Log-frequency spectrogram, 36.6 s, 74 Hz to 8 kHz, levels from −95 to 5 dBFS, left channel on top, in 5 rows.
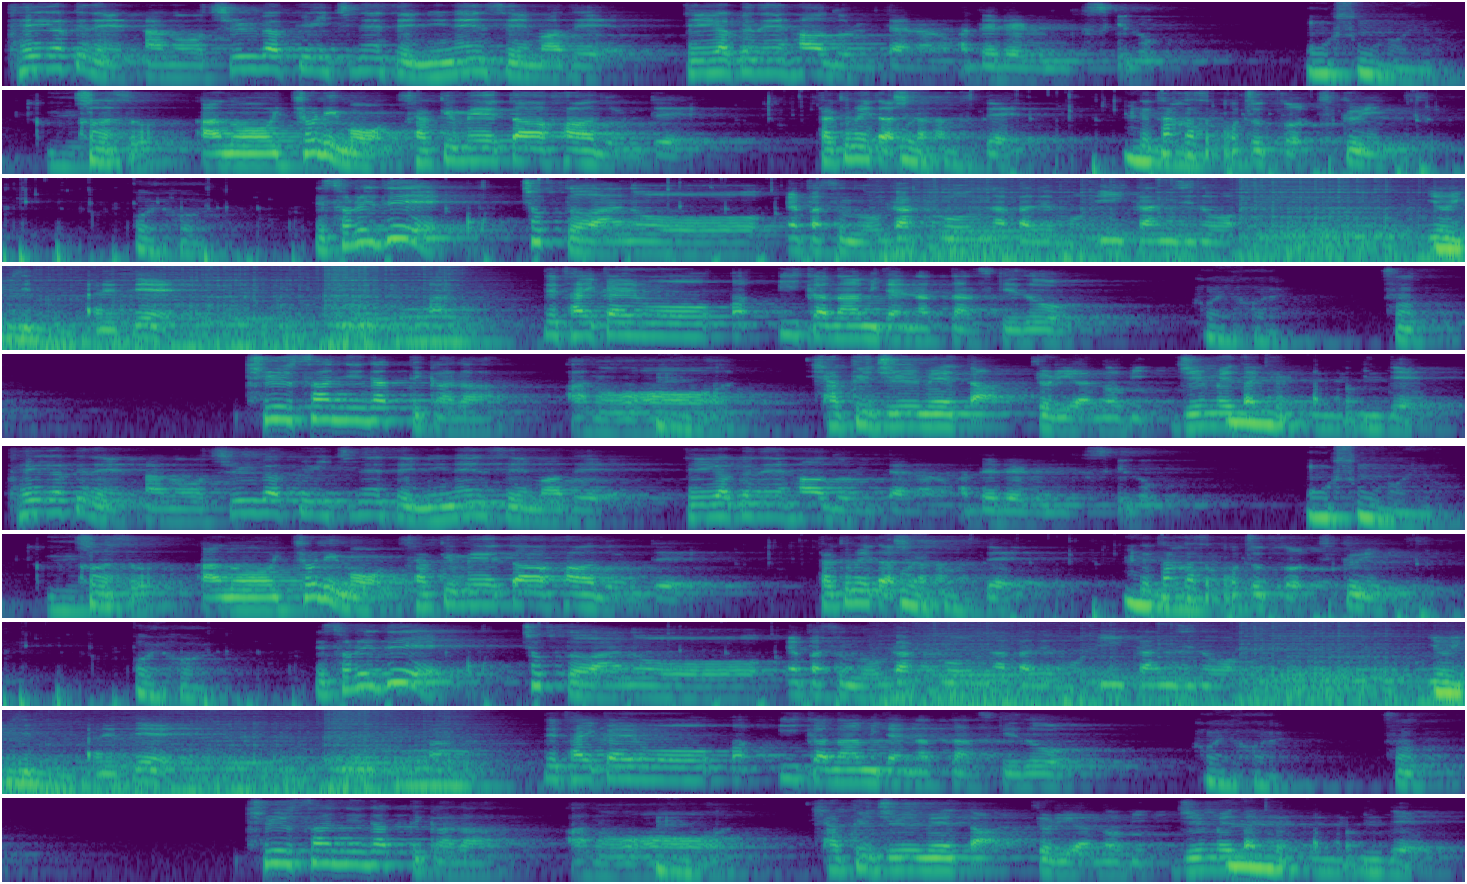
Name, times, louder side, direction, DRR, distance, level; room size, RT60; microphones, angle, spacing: voice 1, 0.0-3.1 3.4-5.8 7.7-10.8 11.4-12.4 13.0-14.3 16.2-16.8 17.2-20.8 21.7-21.9 22.4-22.8 24.1-24.2 24.6-27.3 28.9-29.0 30.5-31.8 32.1-32.9 33.3-35.5 36.2-36.4, left 2 dB, 40° left, 9 dB, 1.4 m, -29 dB
voice 2, 6.5-7.2 7.5-7.8 11.8-12.1 12.9-13.4 15.3-15.7 21.8-22.3 23.8-24.3 27.9-28.3 32.5-32.8 35.4-36.3, right 2 dB, 20° right, 6 dB, 0.8 m, -30 dB
Fill (with liquid), 11.1-19.2 20.6-20.7, left 3 dB, 80° left, 0.6 m, -42 dB
sound 1, 18.9-24.2, equal, 20° left, 3.0 m, -34 dB
29.0 x 18.5 x 5.7 m, 1.0 s
head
